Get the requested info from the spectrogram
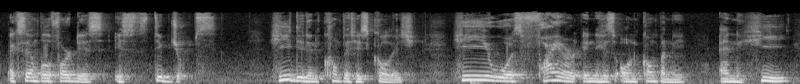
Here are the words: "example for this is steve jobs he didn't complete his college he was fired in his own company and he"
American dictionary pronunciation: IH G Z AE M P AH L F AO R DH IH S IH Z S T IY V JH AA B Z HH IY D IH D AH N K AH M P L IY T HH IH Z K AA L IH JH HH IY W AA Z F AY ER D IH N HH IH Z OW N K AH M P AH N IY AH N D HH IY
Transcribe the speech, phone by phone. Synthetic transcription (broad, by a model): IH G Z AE M P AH L F AO R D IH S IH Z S T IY P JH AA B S HH IY D IH D AH N K AH M P L IY T HH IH S K AA L IH JH HH IY W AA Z F AY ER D IH N HH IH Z OW N K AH M P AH N IY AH N HH IY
